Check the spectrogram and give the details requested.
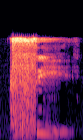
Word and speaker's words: xi: On to xi. Xi is an axiom, xi. We have here in xi, this sound has a K and an S together, xi, with an I, a short I sound after xi.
